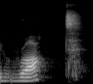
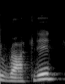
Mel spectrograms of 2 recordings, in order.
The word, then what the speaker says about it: rocked: We have to say rocked. It looks like rocketed. We don't say rocketed. We pronounce it like T.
